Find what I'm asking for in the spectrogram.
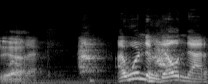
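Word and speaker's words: Houellebecq: Wait, is that how you say his name? – Welbeck? – Yeah. – That's how you say it? – Yeah, how did you say it? – I was saying, like, no. Hollenbeck. – It's just Welbeck.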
